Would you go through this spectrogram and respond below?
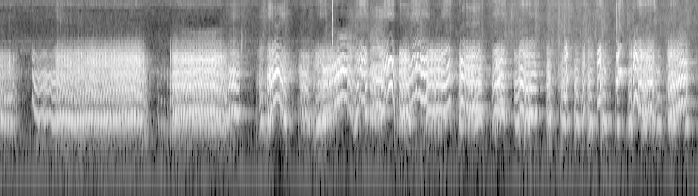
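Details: Newborn Jack Russell Terrier puppies, eyes newly opened, making first steps; long continuous crying whines held for over a second each, then a quick string of rising-falling squeaks and yelps, several pups together, low steady hum.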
